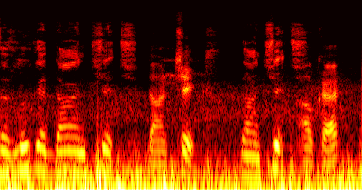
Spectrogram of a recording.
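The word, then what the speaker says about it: Dončić: the proper way to say it is Luca Don chit Don chit don chi there you go you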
